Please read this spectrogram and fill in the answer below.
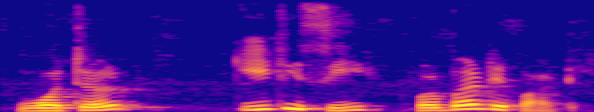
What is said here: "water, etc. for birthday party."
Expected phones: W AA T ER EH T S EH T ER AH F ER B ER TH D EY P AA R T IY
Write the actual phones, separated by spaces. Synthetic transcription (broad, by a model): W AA T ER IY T IY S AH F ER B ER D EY P AA R T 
